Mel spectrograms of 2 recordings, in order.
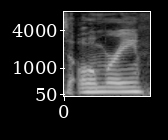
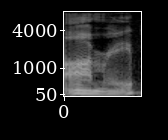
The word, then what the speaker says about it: Omri: So, for starters, the pronunciation that I found most frequently was Omri. – Oh, sure. Okay. – Not Omri. But there is, I think there are a lot of schools of thought as far as how this kid's name is pronounced.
